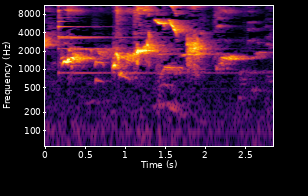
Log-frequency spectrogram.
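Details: White-rumped shama ketrekan call, used to get other shamas singing: a short, lively mix of sharp chips, buzzy notes and quick whistled slurs in one brisk phrase.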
